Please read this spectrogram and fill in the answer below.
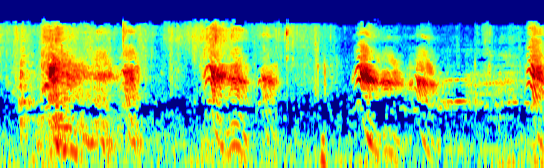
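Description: An animal calling: about five short, separate calls at uneven gaps of roughly one to one and a half seconds.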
